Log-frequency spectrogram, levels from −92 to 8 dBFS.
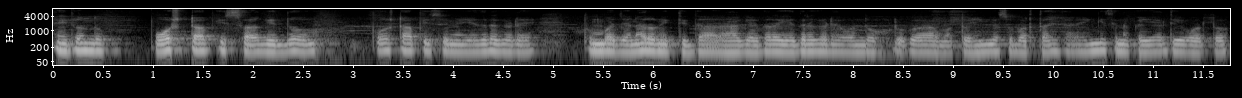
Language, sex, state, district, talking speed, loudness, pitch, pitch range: Kannada, male, Karnataka, Chamarajanagar, 105 wpm, -31 LUFS, 135 Hz, 130-145 Hz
